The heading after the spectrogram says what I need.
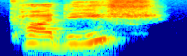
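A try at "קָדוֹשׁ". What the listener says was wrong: Nope, that's our new vowel that's being propped up with the O on top.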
